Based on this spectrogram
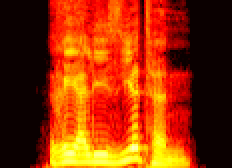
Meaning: inflection of realisieren: 1. first/third-person plural preterite 2. first/third-person plural subjunctive II
- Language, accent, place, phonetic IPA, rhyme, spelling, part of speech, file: German, Germany, Berlin, [ʁealiˈziːɐ̯tn̩], -iːɐ̯tn̩, realisierten, adjective / verb, De-realisierten.ogg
